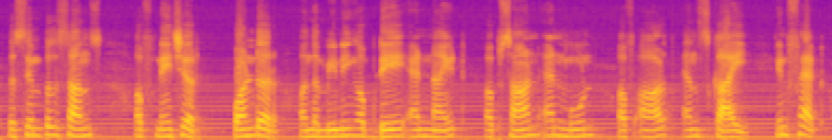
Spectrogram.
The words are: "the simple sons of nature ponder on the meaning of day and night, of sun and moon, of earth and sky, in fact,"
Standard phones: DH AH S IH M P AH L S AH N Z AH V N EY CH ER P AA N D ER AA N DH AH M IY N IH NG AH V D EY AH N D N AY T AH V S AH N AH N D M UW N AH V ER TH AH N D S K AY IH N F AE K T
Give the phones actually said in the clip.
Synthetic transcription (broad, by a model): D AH S IH M P AH L S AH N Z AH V N EY CH ER P AA N D ER AA N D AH M IY N IH NG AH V D EY AH N D N AY T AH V S AH N AH N D M UW N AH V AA T AH N D S K AY IH N F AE K T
